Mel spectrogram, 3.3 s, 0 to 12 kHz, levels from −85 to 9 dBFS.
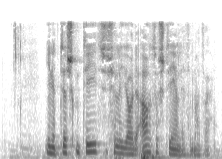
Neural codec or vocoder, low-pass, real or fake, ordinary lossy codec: none; 7.2 kHz; real; MP3, 96 kbps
